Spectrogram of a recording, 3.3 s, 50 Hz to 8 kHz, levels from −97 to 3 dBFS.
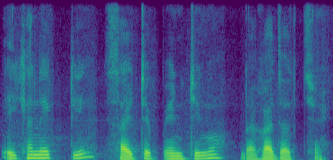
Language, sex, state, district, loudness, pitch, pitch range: Bengali, male, West Bengal, Alipurduar, -19 LUFS, 140 Hz, 115-165 Hz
